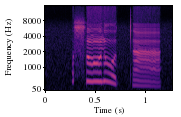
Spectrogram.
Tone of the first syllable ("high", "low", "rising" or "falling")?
high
